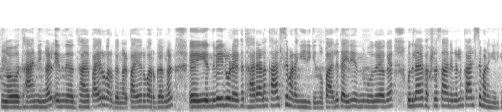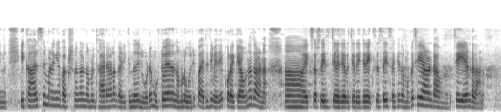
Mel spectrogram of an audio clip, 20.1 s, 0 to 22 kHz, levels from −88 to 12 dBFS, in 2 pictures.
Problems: background sounds at intervals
